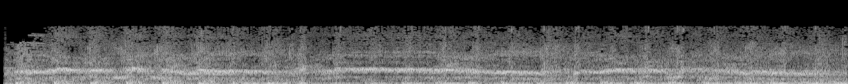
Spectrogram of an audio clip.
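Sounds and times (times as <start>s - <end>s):
football crowd chanting at The Lane: 0.0s - 8.4s.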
